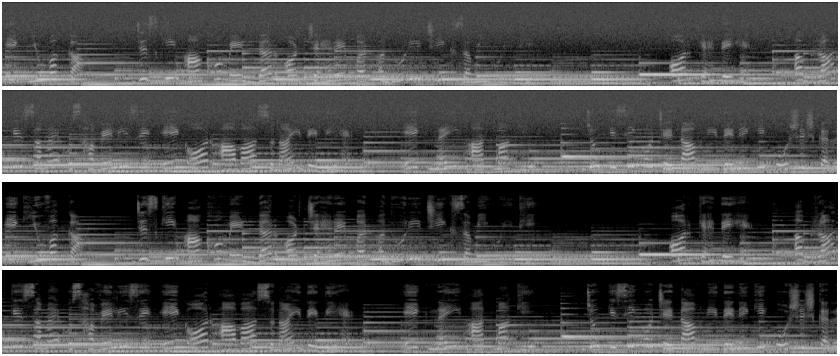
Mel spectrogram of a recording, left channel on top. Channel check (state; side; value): noise; left; hiss, 11 dB below the sound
